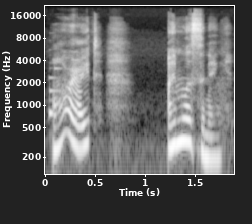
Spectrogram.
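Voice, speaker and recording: A woman's voice: high-pitched, expressive, moderate pace, a little mellow. An actress playing a poised, diligent young noblewoman in a video game, speaking in a composed, articulate, formal way. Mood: polite, curious.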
